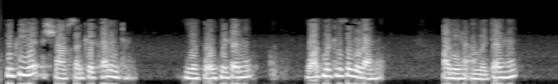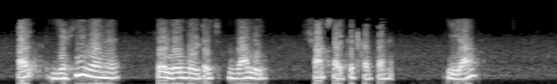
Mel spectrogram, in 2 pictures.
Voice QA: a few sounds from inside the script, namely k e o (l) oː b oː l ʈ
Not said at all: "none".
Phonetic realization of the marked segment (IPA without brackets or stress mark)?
l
